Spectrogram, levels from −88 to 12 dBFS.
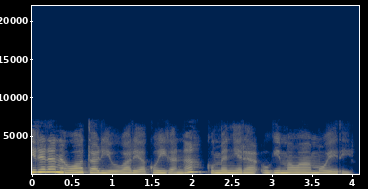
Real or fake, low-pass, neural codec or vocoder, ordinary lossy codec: fake; 7.2 kHz; codec, 16 kHz, 1 kbps, X-Codec, WavLM features, trained on Multilingual LibriSpeech; none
